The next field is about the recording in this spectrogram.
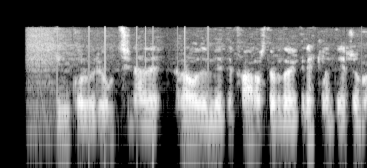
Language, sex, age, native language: Icelandic, male, 40-49, Icelandic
